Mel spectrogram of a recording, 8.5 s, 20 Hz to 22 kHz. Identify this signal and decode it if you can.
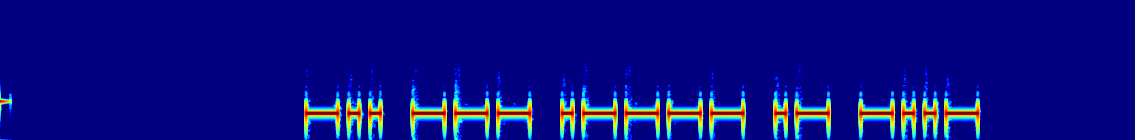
Morse code, heard as a keyed tone, about 15 wpm, 700 Hz. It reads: DO1AX
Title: DXCC-100 Call Signs - 5 Characters - Repeated 3x - 15wpm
